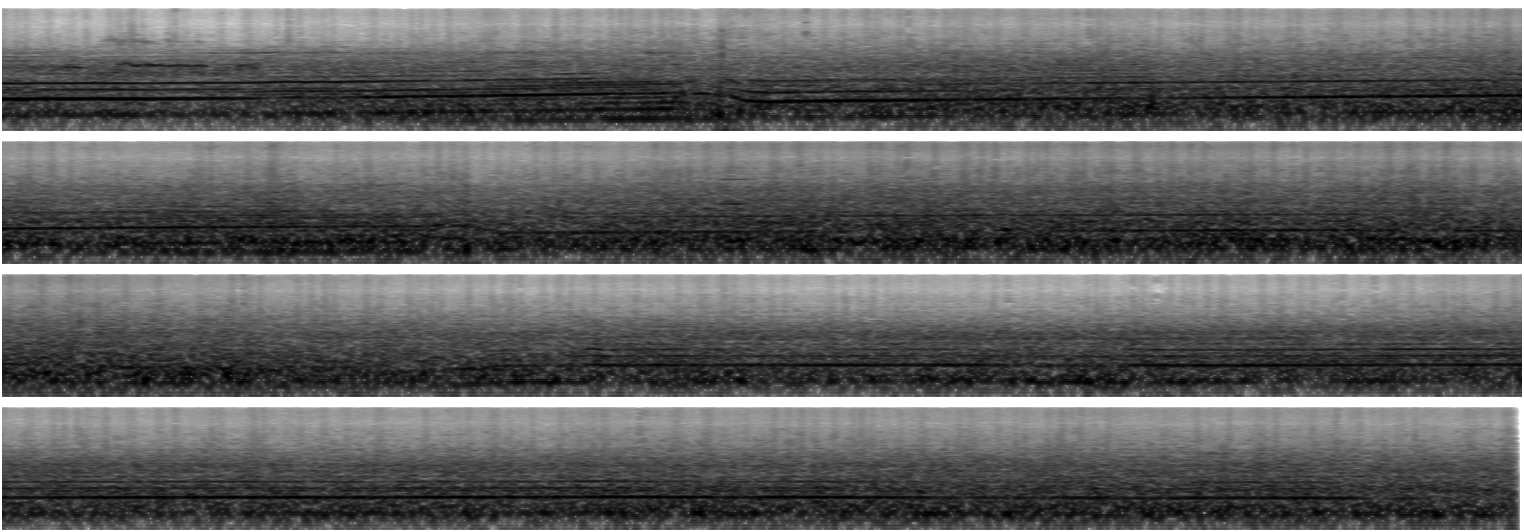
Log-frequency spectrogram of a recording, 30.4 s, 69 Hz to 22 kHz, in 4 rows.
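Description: BMW E46 M3's straight-six engine under hard acceleration, heard from inside the cabin. The revs climb, drop at a quick upshift about three and a half seconds in and climb again, then the engine runs at a fairly steady pitch through the second half, over a constant rush of road and wind noise.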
